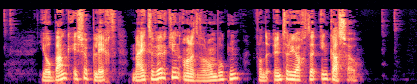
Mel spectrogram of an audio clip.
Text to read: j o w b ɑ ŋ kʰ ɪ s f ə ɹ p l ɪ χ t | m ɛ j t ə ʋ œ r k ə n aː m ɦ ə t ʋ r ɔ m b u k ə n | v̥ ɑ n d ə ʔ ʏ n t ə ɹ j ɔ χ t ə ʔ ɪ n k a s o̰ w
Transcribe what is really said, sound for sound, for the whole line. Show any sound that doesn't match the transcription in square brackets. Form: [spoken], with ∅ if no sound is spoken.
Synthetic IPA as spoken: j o w b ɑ ŋ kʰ ɪ s f ə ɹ p l ɪ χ t | m ɛ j t ə ʋ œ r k ə n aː [n] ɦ ə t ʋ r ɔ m b u k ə n | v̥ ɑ n d ə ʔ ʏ n t ə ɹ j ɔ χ t ə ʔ ɪ n k [ɑ] s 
